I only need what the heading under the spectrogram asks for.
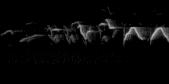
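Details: Brief Indigo bunting phrase: a thin rising whistle, then louder slurred notes and two strong, arching high notes at the end.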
